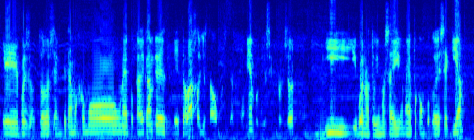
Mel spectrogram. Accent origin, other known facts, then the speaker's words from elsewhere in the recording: Manises, Valencian Community, Spain; nosotros somos los de Manises, excepción de Alex, que es el bajista. Somos la que de Manises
